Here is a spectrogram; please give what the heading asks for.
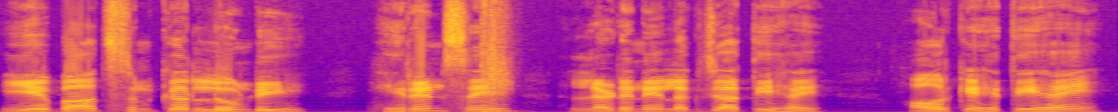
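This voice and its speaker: A man's voice: fairly high pitch, takes it slowly, a bit bright, dry recording. A man narrating a scripted children's animal story.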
